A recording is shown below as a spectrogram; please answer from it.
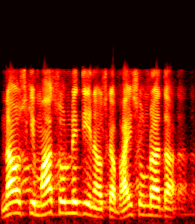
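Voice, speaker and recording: A man's voice: fairly high pitch, pushed and bright, dull audio. A man preaching a sermon, telling a story emotively with repeated phrases.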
